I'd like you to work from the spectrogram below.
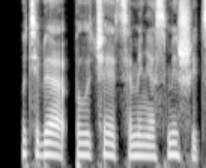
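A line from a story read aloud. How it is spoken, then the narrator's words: Plain. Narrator (Russian): сказал он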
